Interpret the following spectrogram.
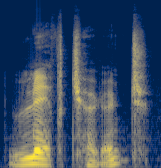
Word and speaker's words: lieutenant: Colonel or Lieutenant or or if you're British, then you say lift tenant.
